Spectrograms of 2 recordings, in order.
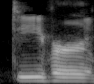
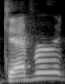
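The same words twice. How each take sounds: First: The first vowel is a long e sound. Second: The first vowel is a short e sound. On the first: "or is it Dever like Lever" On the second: "is it Dever like never"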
